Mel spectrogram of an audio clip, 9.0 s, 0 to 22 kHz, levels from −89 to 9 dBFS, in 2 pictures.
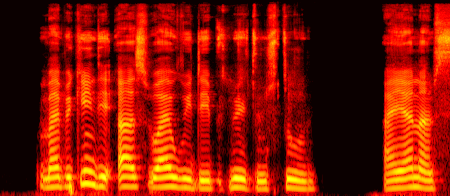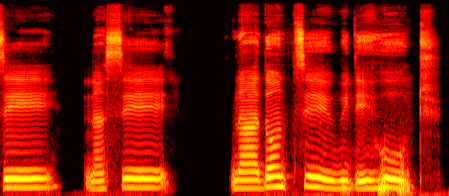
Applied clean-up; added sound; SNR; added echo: neural mask model Resemble Enhance denoiser.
